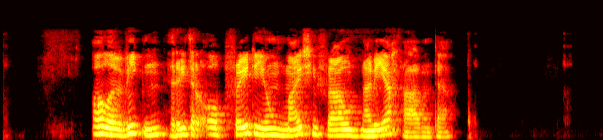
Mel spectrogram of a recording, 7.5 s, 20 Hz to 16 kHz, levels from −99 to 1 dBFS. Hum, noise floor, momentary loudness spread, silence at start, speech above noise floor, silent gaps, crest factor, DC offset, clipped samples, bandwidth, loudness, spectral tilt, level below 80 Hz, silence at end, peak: none; under -90 dBFS; 11 LU; 1.15 s; over 72 dB; none; 18 dB; under 0.1%; under 0.1%; 7.2 kHz; -18 LUFS; -7.5 dB/octave; -58 dBFS; 1.9 s; -2 dBFS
